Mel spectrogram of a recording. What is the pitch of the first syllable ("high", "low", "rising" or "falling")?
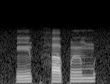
rising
